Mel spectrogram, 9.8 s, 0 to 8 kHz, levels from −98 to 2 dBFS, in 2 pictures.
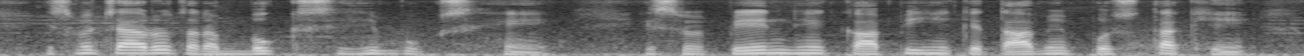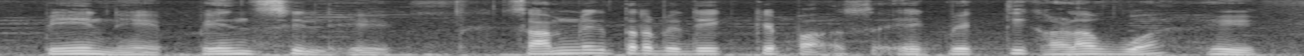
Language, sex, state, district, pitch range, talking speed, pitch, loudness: Hindi, male, Andhra Pradesh, Chittoor, 115-155 Hz, 185 wpm, 135 Hz, -21 LUFS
